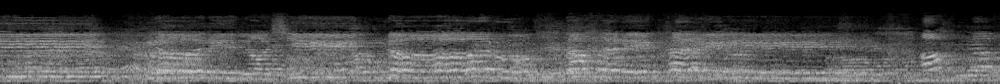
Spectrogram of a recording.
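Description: Women singing a slow melody unaccompanied, holding long wavering, ornamented notes.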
